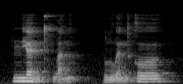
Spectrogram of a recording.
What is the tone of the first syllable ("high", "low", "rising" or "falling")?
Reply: falling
